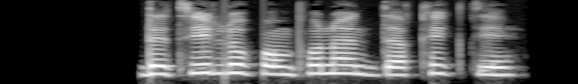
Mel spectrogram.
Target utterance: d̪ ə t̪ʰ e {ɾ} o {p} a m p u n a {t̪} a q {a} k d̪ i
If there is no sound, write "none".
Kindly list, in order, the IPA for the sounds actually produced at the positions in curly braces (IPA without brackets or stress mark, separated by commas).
l, p, d̪, i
